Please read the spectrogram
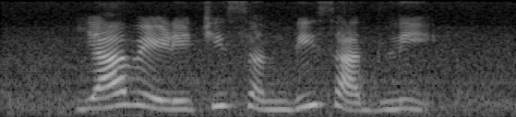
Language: Marathi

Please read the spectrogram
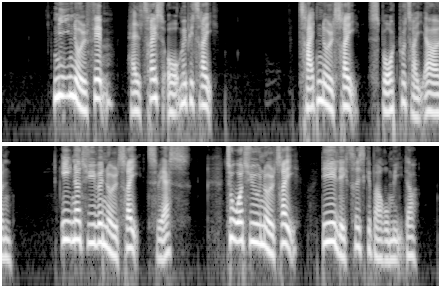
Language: Danish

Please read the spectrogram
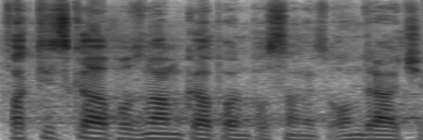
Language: Czech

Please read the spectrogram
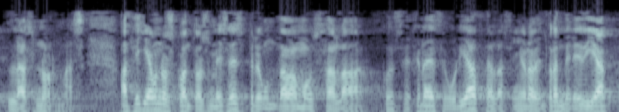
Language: Spanish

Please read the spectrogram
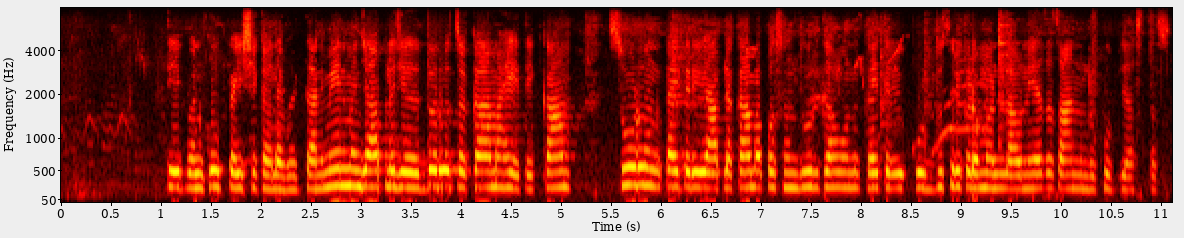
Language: Marathi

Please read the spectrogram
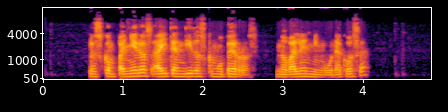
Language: Spanish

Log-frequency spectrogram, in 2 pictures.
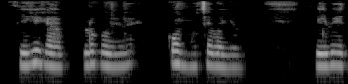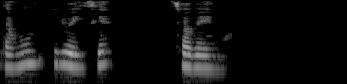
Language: Kalenjin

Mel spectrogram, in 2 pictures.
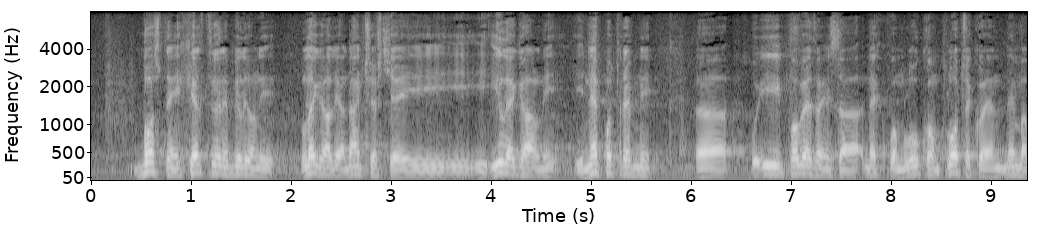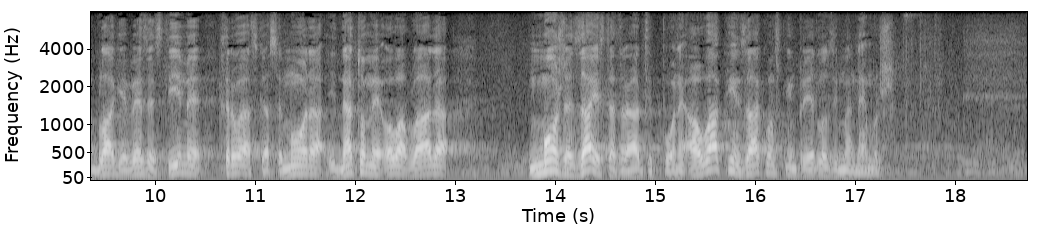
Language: Croatian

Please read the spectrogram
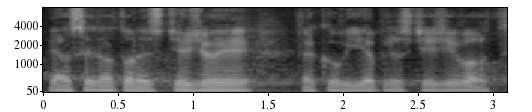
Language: Czech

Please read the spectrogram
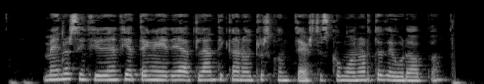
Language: Galician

